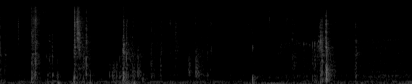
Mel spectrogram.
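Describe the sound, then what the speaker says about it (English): Angel Oracle cards being shuffled and dealt, with a series of crisp papery snaps and rustles at irregular intervals, close and fairly quiet. "I'm going to shuffle and deal you an Angel Oracle card"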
